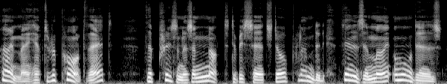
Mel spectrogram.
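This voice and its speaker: A man voicing a sly, evil goblin messenger who talks softly with a sneer in an audiobook. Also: on the high side, big pitch swings, measured pace, dry recording, studio quality, pitched above the performer's own voice. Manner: sneering, soft and menacing. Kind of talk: audiobook character voice.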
